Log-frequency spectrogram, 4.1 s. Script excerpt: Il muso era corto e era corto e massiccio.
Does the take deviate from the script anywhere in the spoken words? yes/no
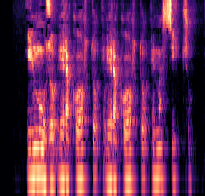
no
